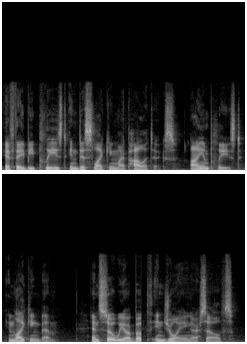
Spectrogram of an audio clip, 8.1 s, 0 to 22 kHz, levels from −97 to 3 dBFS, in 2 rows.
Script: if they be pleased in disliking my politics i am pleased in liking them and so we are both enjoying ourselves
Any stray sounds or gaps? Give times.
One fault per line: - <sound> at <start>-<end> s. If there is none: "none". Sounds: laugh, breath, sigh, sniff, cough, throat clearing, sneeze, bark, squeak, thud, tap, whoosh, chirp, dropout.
- dropout at 6.4-6.5 s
